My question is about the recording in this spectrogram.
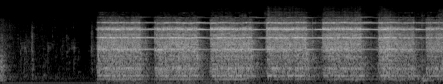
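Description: Electric telephone bell ringing loudly and continuously from about a second in, with short breaks roughly every half second.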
